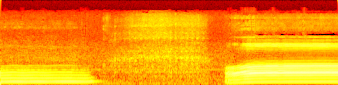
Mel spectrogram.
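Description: A middle-aged man draws a deep breath.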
